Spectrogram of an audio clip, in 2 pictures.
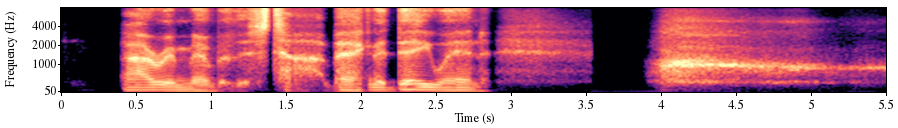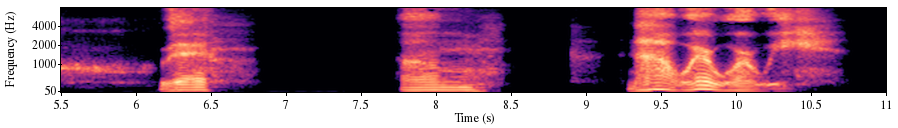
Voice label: happy; fertig classic games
